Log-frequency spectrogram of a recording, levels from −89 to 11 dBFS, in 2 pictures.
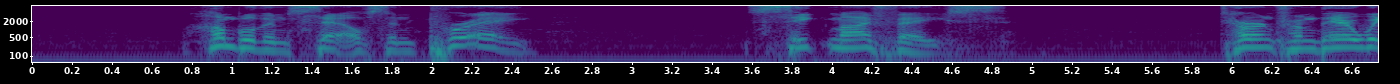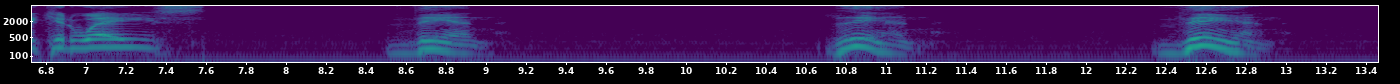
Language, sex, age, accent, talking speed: English, male, 50-69, American, 65 wpm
